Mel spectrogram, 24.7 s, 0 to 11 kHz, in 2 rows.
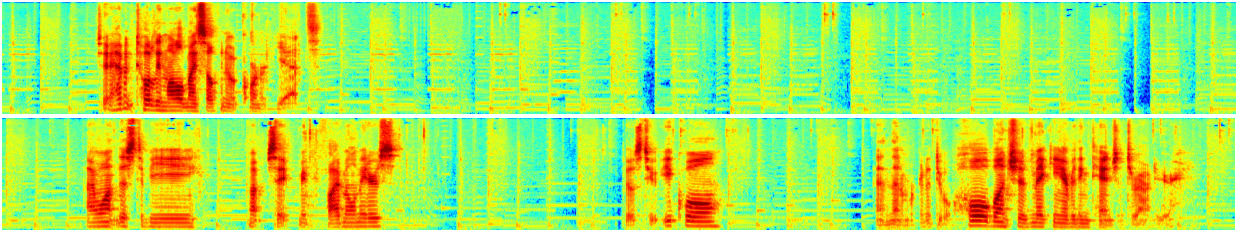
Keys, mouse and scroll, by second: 0.9 click, 2.4 click, 5.0 click, 6.1 click, 6.9 click, 8.2 click, 9.2 click, 10.0 click, 11.2 click, 12.8 right click, 13.4 click, 17.2 ctrl+click, 18.0 ctrl+alt+click, 18.4 ctrl+alt+q, 19.0 click, 20.4-21.5 drag, 21.6 ctrl+click, 22.2 ctrl+alt+click, 22.6 ctrl+alt+a, 23.8 ctrl+click, 24.5 ctrl+alt+click.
